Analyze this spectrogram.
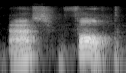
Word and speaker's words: asphalt: We pronounce the PH as an F, so but you guys don't. You ignore it completely.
